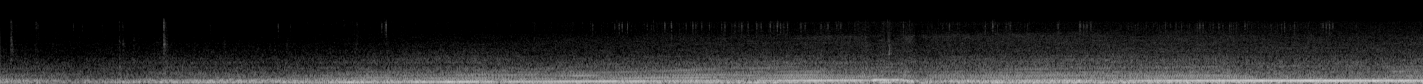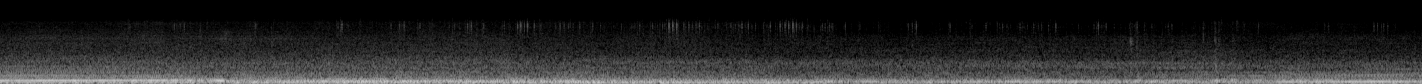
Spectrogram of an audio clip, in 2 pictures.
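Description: Kia cee'd GT's turbocharged 1.6-litre four-cylinder engine heard from inside the cabin on track: the pitch climbs under acceleration, drops sharply about nine seconds in, then climbs and holds a steady high note before dropping again near the middle. It then runs at a lower, uneven pitch under steady road and tyre noise.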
